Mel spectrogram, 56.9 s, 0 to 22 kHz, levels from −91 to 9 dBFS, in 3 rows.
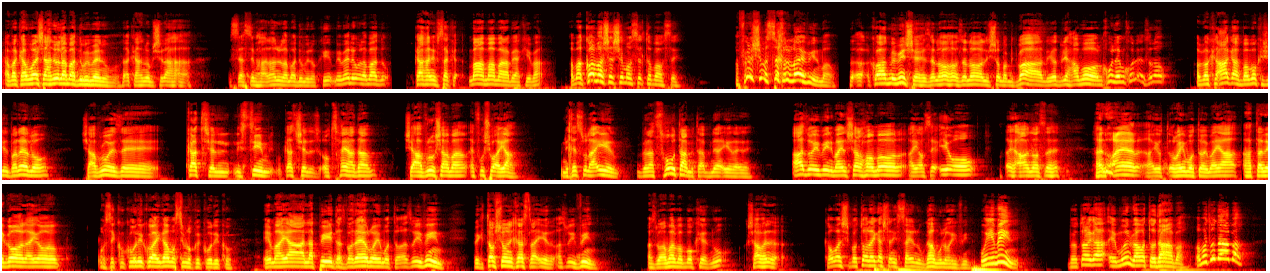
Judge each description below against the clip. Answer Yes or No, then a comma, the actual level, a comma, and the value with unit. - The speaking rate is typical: No, fast, 160 wpm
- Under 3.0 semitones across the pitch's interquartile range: No, average, 3.6 semitones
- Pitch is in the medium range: Yes, medium, 155 Hz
